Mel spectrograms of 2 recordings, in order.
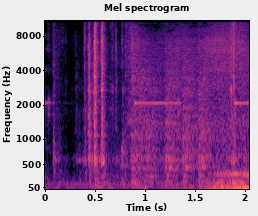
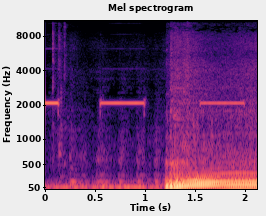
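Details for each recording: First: Car after replacing a stolen catalytic converter, front sensor not yet installed so check engine light stays on: engine fires and settles into a soft even run without exhaust rasp; exhaust now much quieter and sealed. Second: Honda Element with a stolen catalytic converter, before the new converter is fitted: a couple of chimes, then the engine fires into a loud, deep, raw buzzing exhaust roar; loud exhaust from the missing catalytic converter.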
